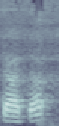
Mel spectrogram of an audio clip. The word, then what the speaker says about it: tata: En latin, le mot père se prononçait tata.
